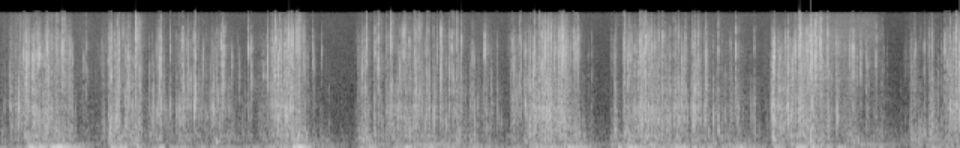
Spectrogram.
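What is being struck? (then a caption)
Thin plastic bag. A thin, clear plastic bag lying flat on a fabric surface is scrunched and rubbed with fingertips. It makes dense, bright crinkling and crackling in long waves, with brief quiet gaps between them. A faint low hum sits underneath throughout.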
